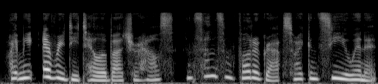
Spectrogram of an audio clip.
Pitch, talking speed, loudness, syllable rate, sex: 250 Hz, 285 wpm, -20 LUFS, 7.7 syllables/s, female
